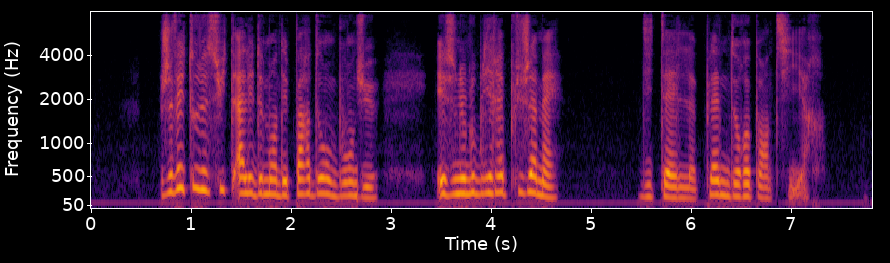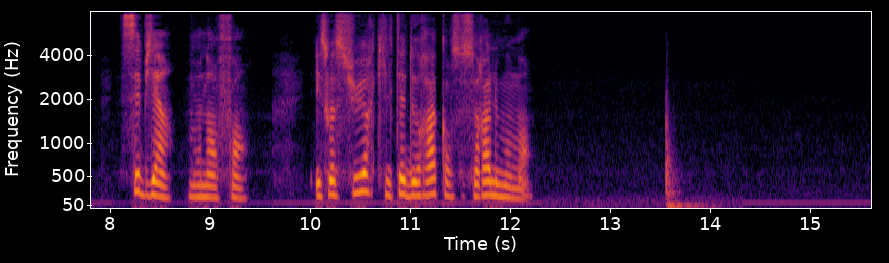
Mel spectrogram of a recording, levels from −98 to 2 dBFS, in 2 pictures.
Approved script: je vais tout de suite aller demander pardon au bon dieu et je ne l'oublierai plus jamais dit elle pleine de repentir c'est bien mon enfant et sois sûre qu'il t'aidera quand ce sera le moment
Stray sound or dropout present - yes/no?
yes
